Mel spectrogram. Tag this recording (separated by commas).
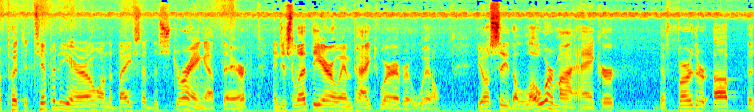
Speech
